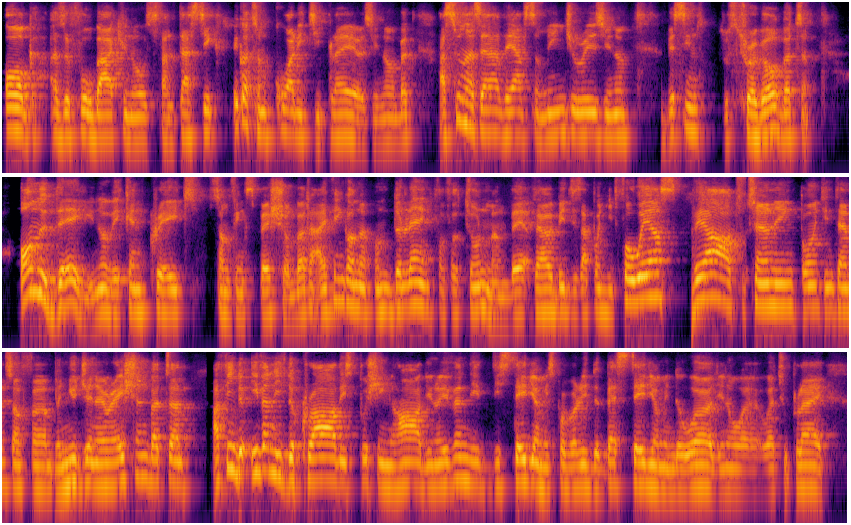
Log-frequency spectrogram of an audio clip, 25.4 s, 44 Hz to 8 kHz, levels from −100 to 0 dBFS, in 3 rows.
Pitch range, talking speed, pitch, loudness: 130-155 Hz, 245 wpm, 140 Hz, -20 LUFS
